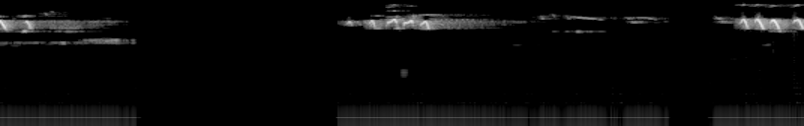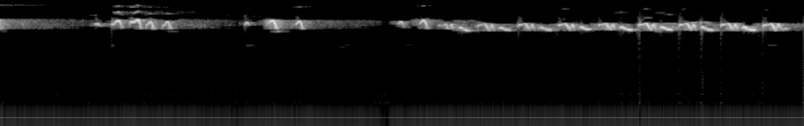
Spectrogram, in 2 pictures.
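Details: Lure calls of a wood sandpiper for hunting: several separated bursts of three to four piercing high notes, then a long quick trill of evenly spaced whistled pips to the end.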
